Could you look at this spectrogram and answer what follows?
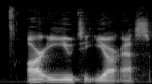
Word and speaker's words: Reuters: Reuters.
